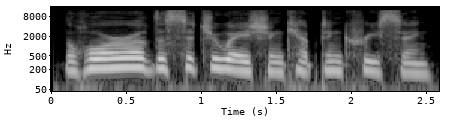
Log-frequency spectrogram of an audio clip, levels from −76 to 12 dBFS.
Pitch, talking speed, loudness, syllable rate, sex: 185 Hz, 160 wpm, -15 LUFS, 5.0 syllables/s, female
